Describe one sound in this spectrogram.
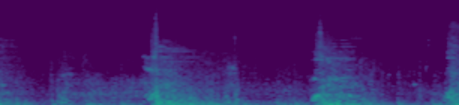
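Magic blasts burst with a whoosh.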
